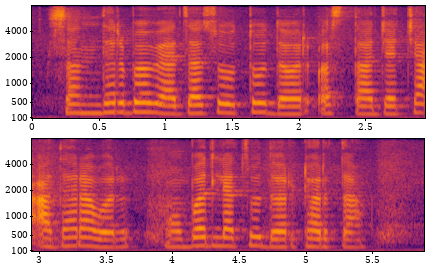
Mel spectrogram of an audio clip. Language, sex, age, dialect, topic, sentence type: Marathi, female, 56-60, Southern Konkan, banking, statement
